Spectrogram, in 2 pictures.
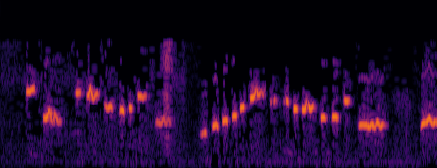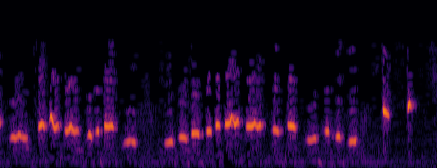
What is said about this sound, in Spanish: Bueno, muy bien, estás pronto, vamos a escuchar los silbidos de vuelta.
